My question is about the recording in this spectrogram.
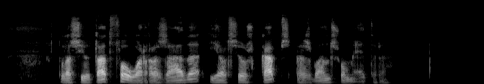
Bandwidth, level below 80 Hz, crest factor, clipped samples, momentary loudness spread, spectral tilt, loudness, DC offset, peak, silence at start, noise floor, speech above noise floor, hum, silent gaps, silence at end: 11 kHz; -62 dBFS; 24 dB; under 0.1%; 14 LU; -4 dB/octave; -26 LUFS; under 0.1%; -4 dBFS; 0.6 s; -78 dBFS; 51 dB; none; none; 1.2 s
